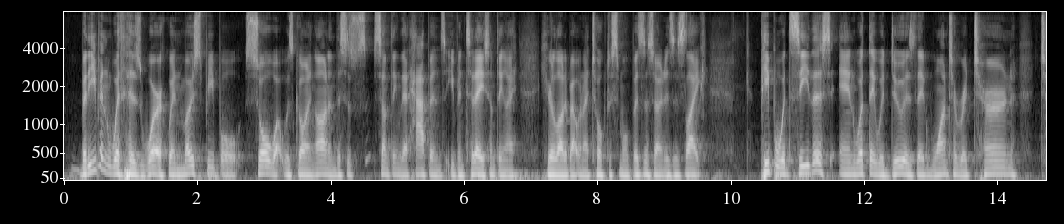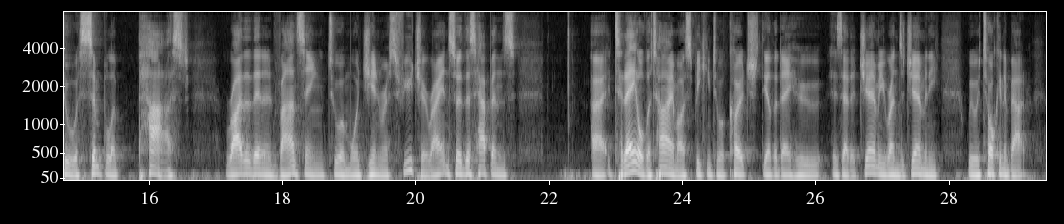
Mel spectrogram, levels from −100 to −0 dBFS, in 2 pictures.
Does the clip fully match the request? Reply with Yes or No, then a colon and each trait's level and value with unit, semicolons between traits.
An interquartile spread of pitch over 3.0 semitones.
No: narrow, 2.6 semitones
